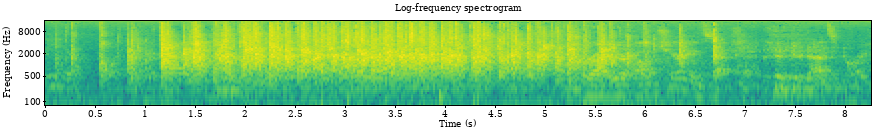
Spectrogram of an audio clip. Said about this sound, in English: Right, your own cheering section. That's great.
